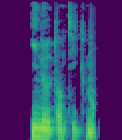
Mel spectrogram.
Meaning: inauthentically
- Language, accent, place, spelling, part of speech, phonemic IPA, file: French, France, Lyon, inauthentiquement, adverb, /i.no.tɑ̃.tik.mɑ̃/, LL-Q150 (fra)-inauthentiquement.wav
